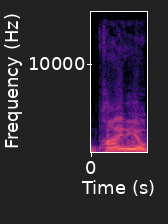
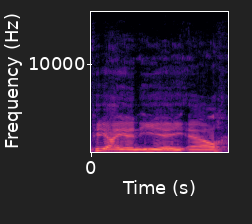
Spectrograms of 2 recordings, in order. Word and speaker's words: pineal: But the pineal gland of the brain, also known as pineal gland of the brain, it's spelled P-I-N-E-A-L, also pronounced by many as P-E-N-I-E-L, pineal gland of the brain.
